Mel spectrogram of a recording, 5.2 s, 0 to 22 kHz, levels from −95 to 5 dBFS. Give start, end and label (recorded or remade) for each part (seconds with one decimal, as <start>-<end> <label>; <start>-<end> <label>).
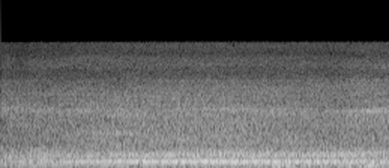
0.0-0.9 remade; 0.9-1.5 recorded; 1.5-2.0 remade; 2.0-5.2 recorded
